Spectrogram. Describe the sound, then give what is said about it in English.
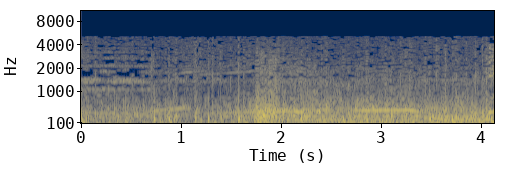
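A loud crack of thunder spooks the cattle on a cattle drive and gives way to a stampede: a dense, rumbling roar of pounding hooves with scattered sharp impacts and drawn-out bellowing rising over it, sustained throughout. “But just then, a big crack of thunder spooked the cattle and a stampede was on, with Jingles right in the path of a big steer gone mad.”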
